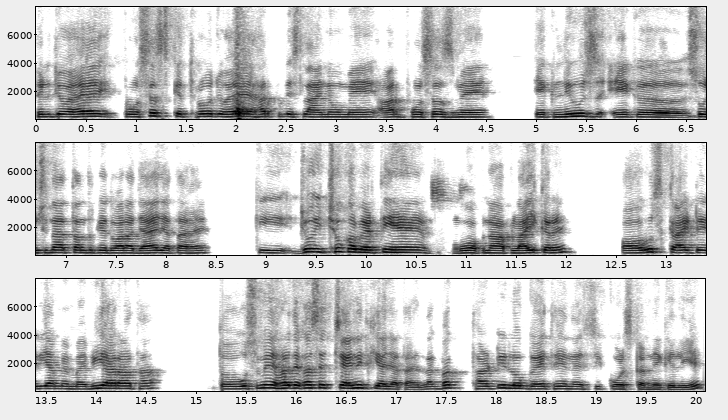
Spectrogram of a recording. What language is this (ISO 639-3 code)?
hin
